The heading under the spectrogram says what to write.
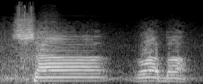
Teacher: रा की आवाज मोटी होगी, पुर होगी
